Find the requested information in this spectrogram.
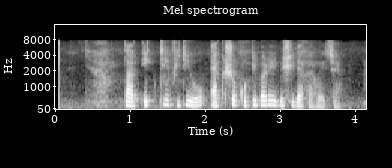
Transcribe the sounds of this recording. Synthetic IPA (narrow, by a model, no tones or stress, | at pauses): t̪aɾekʈibʱiɖioɛkʃokoʈibaɾebeʃid̪ɛkʰaɦojet͡ɕʰe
